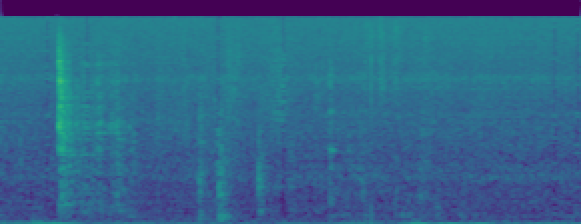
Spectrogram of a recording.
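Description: Glass bowl set down on a dial kitchen scale: one light knock about half a second in, then a few faint clicks and handling sounds.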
